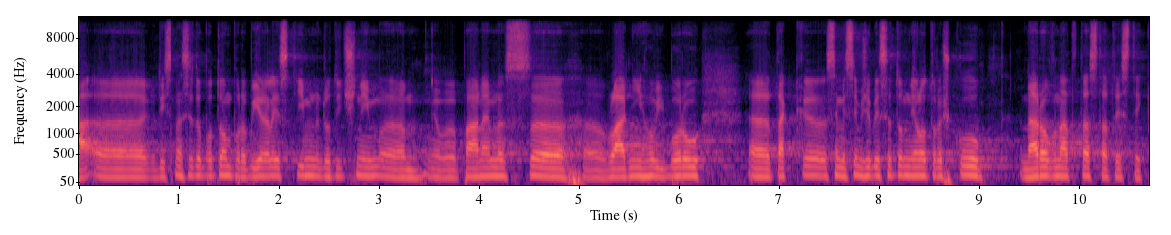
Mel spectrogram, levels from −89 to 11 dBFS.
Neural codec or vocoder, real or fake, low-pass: none; real; 10.8 kHz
